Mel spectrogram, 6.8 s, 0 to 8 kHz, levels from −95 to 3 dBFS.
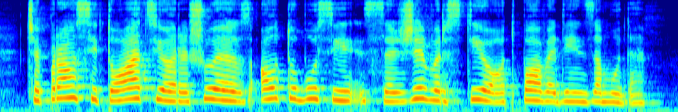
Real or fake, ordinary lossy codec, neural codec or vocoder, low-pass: fake; none; codec, 16 kHz, 8 kbps, FreqCodec, larger model; none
